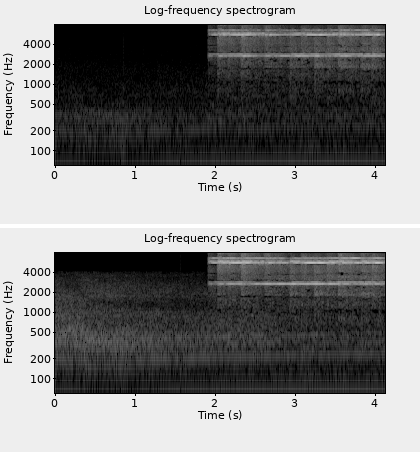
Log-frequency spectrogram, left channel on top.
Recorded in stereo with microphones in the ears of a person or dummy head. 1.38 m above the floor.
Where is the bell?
Centre (ahead or behind), 0.7 m.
